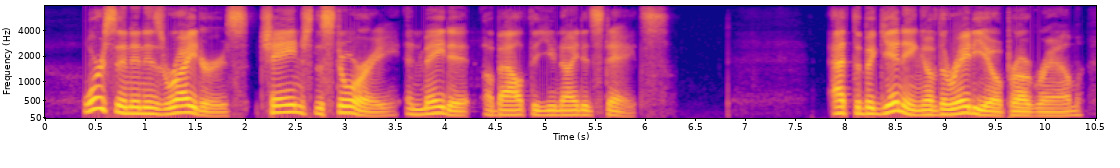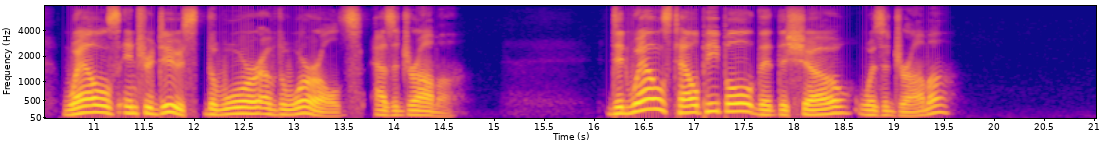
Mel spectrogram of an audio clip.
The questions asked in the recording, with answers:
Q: Did Welles tell people that the show was a drama?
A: Yes. At the beginning of the program, Wells told people that the show was a drama.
